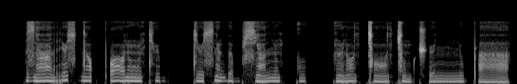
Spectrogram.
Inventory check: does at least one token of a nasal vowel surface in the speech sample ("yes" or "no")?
yes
